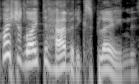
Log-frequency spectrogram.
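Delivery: high, loud, indignant turtle; Mock Turtle voice. A narrator's reading. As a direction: scoff at the verse.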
